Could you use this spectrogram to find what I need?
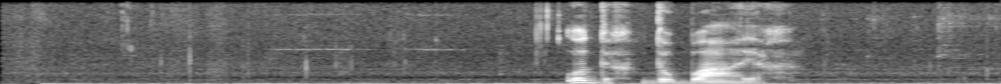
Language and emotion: Russian, positive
